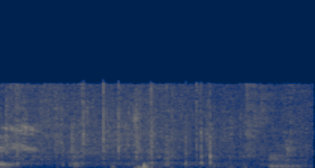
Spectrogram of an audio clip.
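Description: Camera handling noise: the phone's microphone rubbing against clothing, with a dull bump about a second in.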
